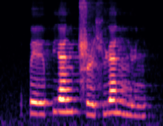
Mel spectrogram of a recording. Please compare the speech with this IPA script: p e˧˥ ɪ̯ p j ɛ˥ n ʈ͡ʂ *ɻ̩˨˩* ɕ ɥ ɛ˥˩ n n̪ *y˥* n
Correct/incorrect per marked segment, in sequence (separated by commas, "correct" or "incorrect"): correct, incorrect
